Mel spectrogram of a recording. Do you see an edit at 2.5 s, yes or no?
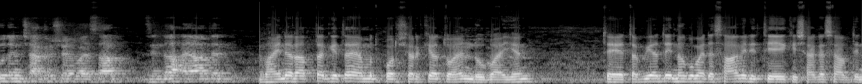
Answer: yes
